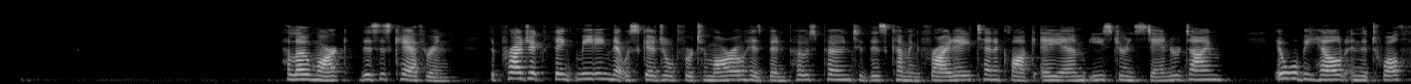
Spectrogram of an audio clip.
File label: Voicemail; The Business of Thinking® Series Start Communicating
